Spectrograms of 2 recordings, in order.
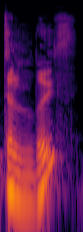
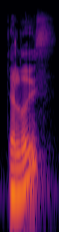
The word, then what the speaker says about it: Duluth: Isn't it Duluth? Isn't that how you say it? Duluth? I'm pretty sure.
